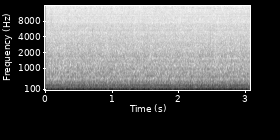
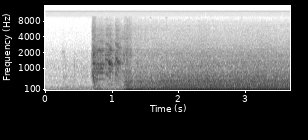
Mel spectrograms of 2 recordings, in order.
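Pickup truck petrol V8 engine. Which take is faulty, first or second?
second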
